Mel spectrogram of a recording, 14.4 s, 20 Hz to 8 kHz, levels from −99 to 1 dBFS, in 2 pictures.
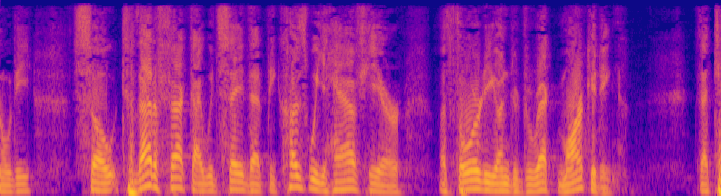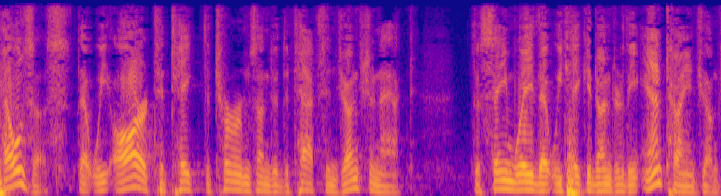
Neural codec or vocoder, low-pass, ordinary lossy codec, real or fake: none; 7.2 kHz; AAC, 48 kbps; real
